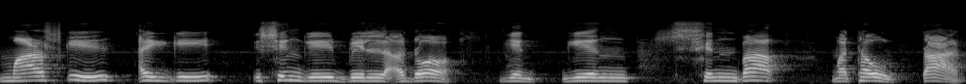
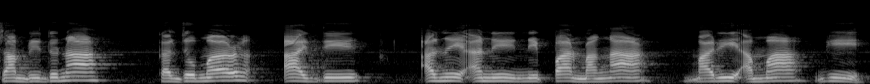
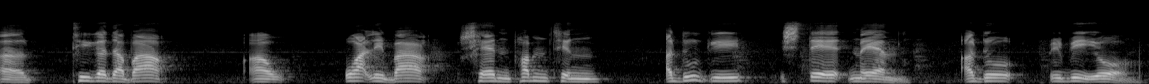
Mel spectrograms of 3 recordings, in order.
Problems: background sounds at intervals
